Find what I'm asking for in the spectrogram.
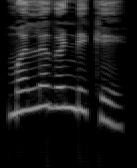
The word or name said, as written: ಮಲ್ಲಗಂಡಿಕೆ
